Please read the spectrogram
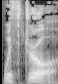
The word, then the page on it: withdraw: anglais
